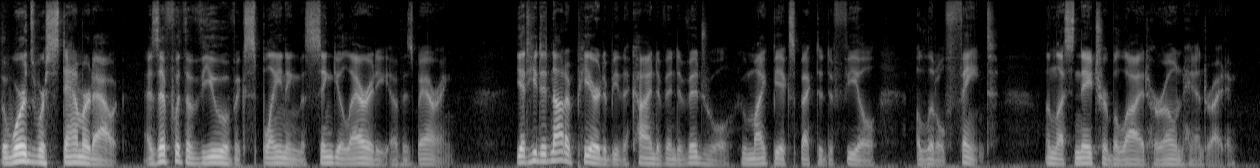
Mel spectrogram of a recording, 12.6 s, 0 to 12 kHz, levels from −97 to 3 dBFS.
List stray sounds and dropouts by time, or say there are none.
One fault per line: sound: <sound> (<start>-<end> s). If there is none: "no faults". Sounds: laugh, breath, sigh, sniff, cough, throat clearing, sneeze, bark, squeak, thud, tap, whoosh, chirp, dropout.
no faults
